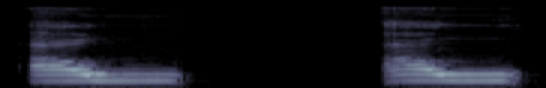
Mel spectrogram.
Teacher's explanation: Kalau yang bertemu dengan waw harus monyong. Au berbentuk dengan huruf u, memonyongkan bibir secara sempurna. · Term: huruf lin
